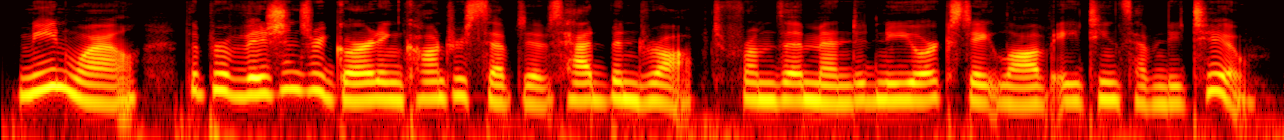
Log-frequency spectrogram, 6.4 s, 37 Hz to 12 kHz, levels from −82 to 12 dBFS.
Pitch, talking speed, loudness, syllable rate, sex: 205 Hz, 175 wpm, -18 LUFS, 6.1 syllables/s, female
